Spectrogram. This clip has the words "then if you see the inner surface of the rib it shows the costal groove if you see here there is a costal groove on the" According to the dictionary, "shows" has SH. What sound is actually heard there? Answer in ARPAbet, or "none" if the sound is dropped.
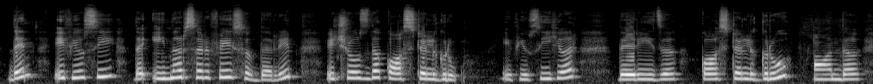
SH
